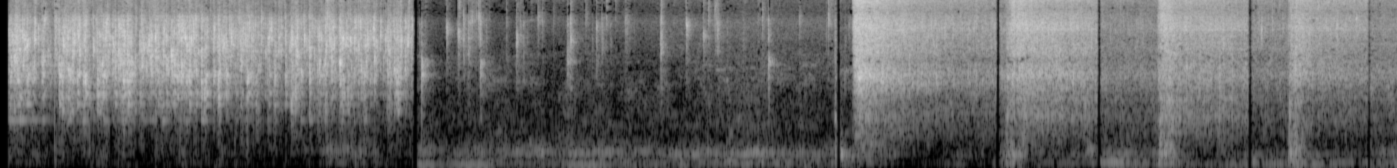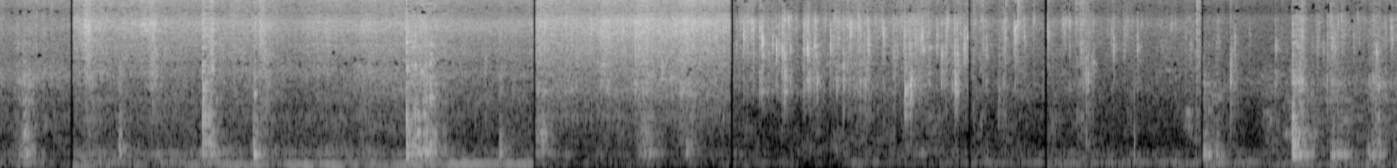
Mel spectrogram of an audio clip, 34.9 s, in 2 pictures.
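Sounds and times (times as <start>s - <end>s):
hot oil sizzling: 0.1s - 34.9s
stirring against a pan: 32.4s - 34.9s.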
